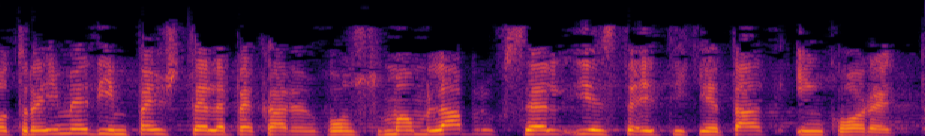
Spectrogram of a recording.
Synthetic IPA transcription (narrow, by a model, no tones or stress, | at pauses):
ot̪ɾəime̞d̪inpe̞ʃt̪e̞le̞pe̞kaɾe̞lko̞nsuməmlabɾukse̞lje̞st̪e̞ːt̪ikʲe̞t̪at̪iŋko̞ɾe̞k̚t̪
